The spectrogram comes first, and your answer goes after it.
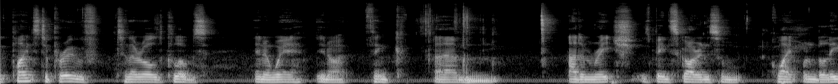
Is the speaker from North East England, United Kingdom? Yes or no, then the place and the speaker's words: yes; Stockton-on-Tees, North East England, United Kingdom; born there; it's a sold out little show in Stockton. I always like to play in the place where I was born. I was born in North Tees Hospital.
